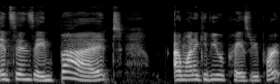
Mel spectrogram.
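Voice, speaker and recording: A loud voice with a bright, sharp tone and fairly even intonation comes through in a dry, close sound with no echo. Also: woman. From California, US. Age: 40s. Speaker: craft instructor. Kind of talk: live craft tutorial and chat. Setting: livestream from home studio in attic. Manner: fast.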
